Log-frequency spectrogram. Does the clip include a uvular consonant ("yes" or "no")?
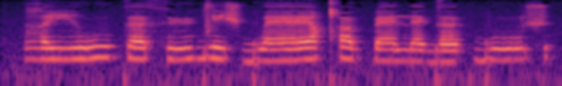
yes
